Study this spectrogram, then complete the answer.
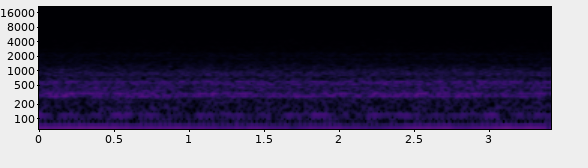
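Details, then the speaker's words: Frigidaire EFIC117-SS ice maker after repair attempt, previously would not cycle: low steady compressor hum at constant tone, no rattles or clicks, getting cold; normal cooling cycle. "It's on. It is on. It's on and it's running."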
